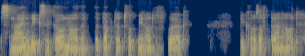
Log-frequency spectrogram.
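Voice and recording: A man talks at a fairly slow pace in a fairly low voice with vocal fry and little pitch movement, and room echo can be heard.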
